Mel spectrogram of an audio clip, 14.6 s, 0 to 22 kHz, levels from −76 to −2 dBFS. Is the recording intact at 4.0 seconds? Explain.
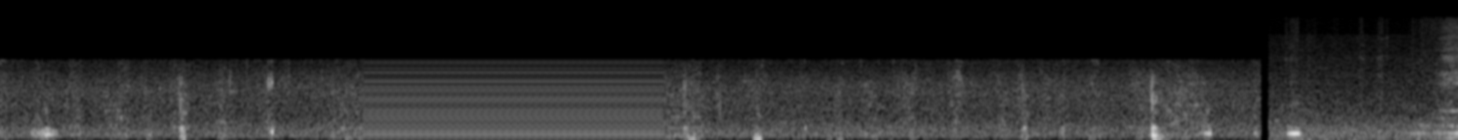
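No. From 3.65 to 6.64 s a system hang loop is under way: the computer or driver stalled while the audio hardware kept replaying the same 11.61 ms slice of its ring buffer, which fits a 512-sample buffer. That slice repeats at 86.1 Hz, so the sound is replaced by a steady buzz.

The same moment also falls inside the stretch from 0.0 to 12.69 s where the input was likely switched to a poorer device. The band stops at 3.8 kHz, so the sound is dull and boxy. The level is about 5 dB lower, and a new noise floor sits roughly 45 dB under the signal. A short gap of about 80 ms marks the switch back near 12.69 s.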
